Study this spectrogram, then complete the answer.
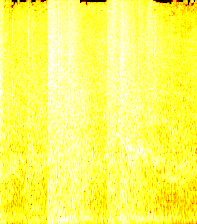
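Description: Pistol shots fire loudly, with booming echoes.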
